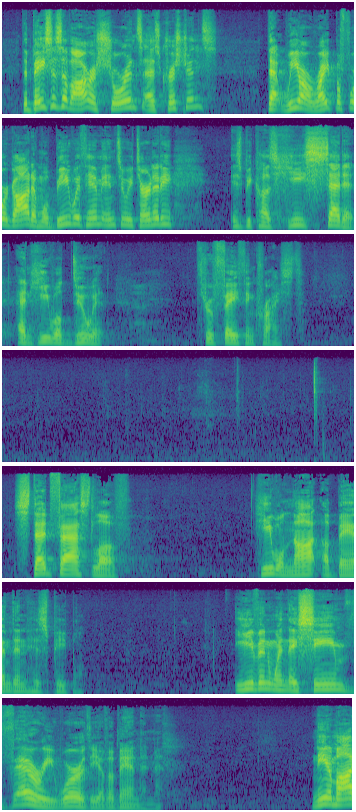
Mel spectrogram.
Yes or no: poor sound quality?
no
